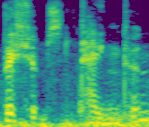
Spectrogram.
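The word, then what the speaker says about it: Bishopsteignton: stanton king stanton and bishops taynton so therefore it's pronounced cane in that instance and ends up in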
